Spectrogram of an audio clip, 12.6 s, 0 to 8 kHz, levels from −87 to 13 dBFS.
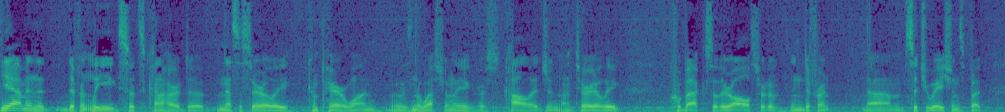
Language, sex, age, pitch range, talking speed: English, male, 30-49, 75-85 Hz, 175 wpm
